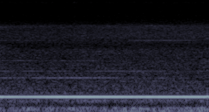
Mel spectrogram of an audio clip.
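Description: A steady hum at one unchanging mid pitch, like a pure tone, holding at an even level.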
